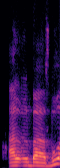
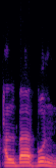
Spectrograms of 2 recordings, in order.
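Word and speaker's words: الْبَابُ: Al-babu atau al-babun? Al-babu. Al-babu. Ya. Domah saja, jangan sampai lupa. Ya. Di kelas lain, di kakak kelasnya Ummahat masih ada yang kadang bacanya salah, al-babun gitu ya.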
